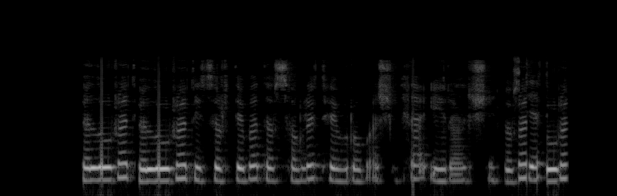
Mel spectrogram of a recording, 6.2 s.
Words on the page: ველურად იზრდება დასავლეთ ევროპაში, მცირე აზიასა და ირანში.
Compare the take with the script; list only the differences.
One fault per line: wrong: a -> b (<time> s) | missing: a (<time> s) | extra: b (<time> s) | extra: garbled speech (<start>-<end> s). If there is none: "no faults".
extra: ველურად (1.4 s)
missing: მცირე აზიასა (4.0 s)
extra: garbled speech (5.0-5.7 s)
